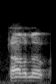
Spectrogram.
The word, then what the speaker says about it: Tavernier: Uh, uh, Tavern, uh, sorry. – Well done. Let me pronounce that correctly. Tavernier and,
